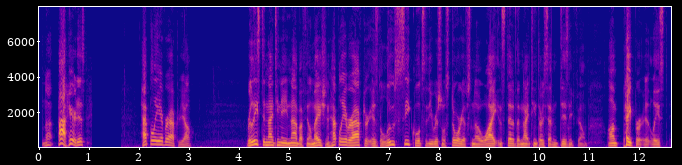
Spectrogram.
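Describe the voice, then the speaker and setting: A man's voice: mid-range voice, expressive, fast talker, no echo, clean studio sound. A man hosting a comedic film review, exclamatory and sarcastic as he narrates.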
